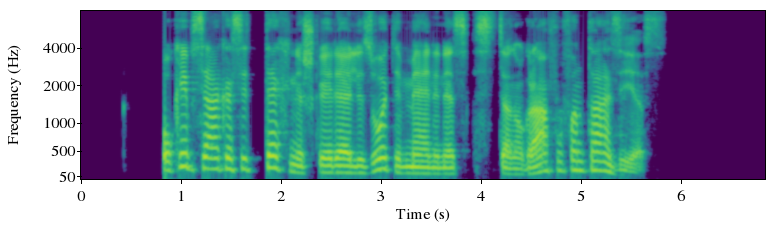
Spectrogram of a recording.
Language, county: Lithuanian, Alytus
